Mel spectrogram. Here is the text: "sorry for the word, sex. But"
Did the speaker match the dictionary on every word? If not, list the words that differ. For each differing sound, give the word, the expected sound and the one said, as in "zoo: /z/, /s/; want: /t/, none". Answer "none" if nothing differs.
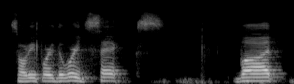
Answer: for: /f/, /p/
